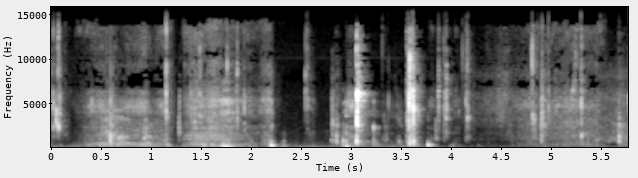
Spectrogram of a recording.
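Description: Quiet chewing of a crisp, cookie-like chocolate-coated snack, with a few sharp crunchy clicks near the middle.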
